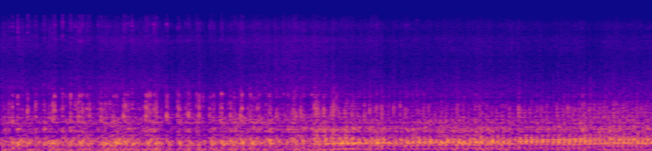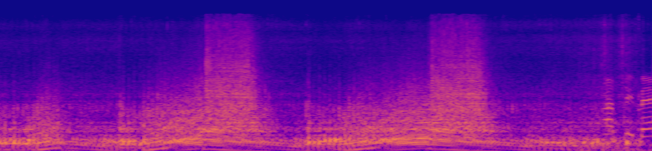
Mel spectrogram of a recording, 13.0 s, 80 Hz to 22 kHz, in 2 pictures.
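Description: An LS7 V8 in an S10 truck with a 3-inch exhaust rumbles loud and deep, with a couple of sharp revs rising and falling near the end.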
